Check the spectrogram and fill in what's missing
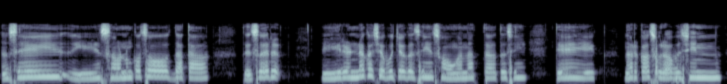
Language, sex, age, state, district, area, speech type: Goan Konkani, female, 60+, Goa, Ponda, rural, spontaneous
